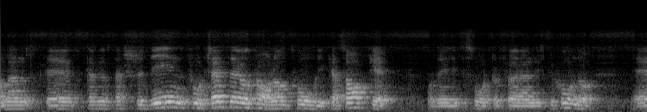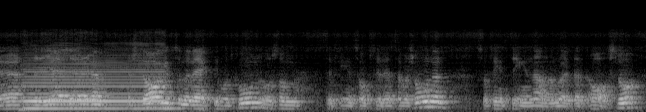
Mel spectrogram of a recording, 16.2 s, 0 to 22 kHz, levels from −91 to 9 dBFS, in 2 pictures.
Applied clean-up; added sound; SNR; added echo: neural separator model SepFormer DNS4.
